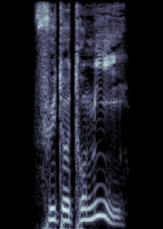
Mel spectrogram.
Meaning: phytotomy (dissection or anatomy of plants)
- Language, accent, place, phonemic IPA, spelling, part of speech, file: German, Germany, Berlin, /ˌfytotoˈmiː/, Phytotomie, noun, De-Phytotomie.ogg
